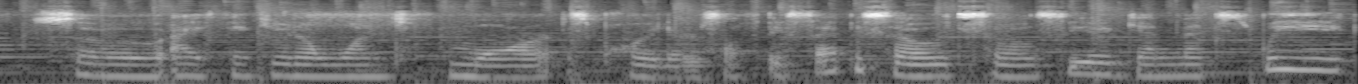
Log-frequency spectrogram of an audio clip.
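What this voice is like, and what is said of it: Strange-sounding accent. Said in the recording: “sorry for my weird, strange accent”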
